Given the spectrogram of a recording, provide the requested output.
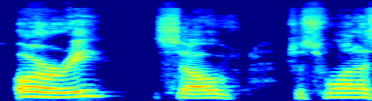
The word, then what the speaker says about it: Uri: bye okay that was Yuri Ori and I did a Goldman there I said his name wrong Jackie as uh I say goodbye to him it's actually pronounced Ori so just want to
